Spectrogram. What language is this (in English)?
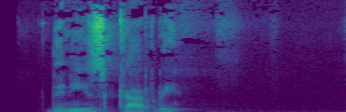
Italian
